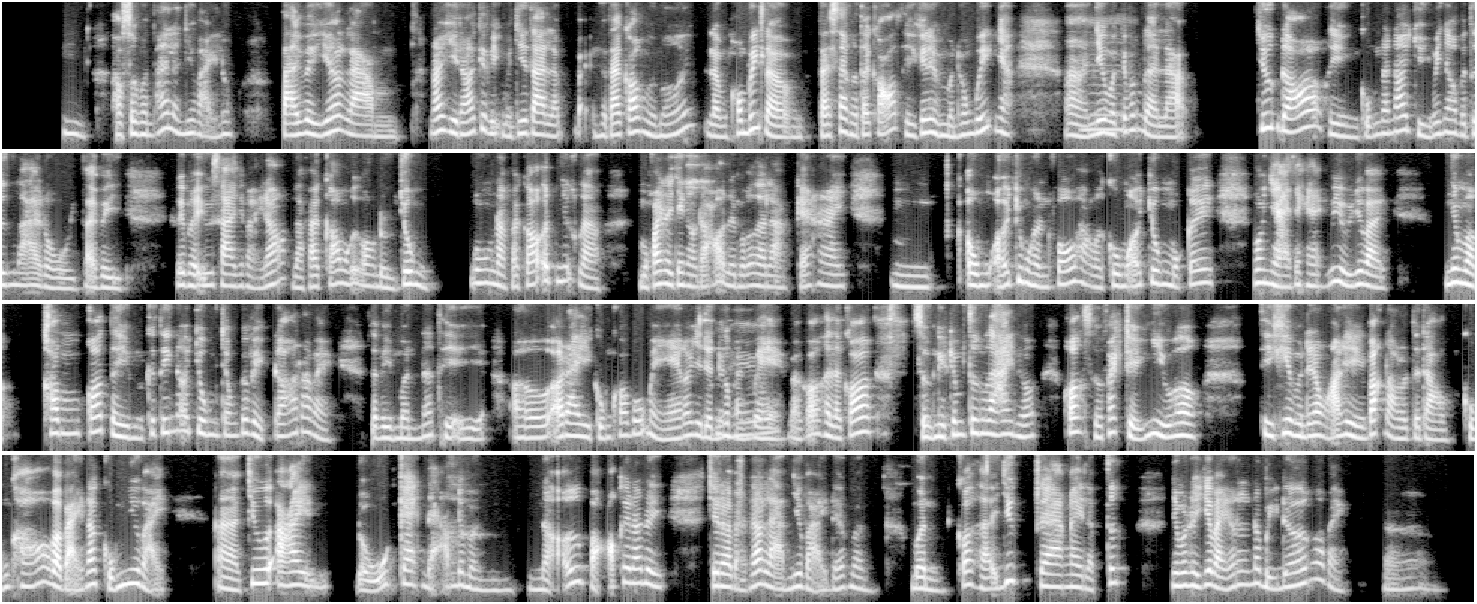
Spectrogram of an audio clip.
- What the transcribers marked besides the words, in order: tapping; other background noise; tsk
- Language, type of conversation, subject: Vietnamese, advice, Khi nào tôi nên bắt đầu hẹn hò lại sau khi chia tay hoặc ly hôn?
